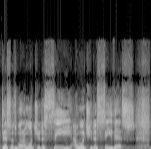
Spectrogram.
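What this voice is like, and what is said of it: Loud shouting preaching voice. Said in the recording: “I'm shouting you ... so I'm yelling a lot”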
